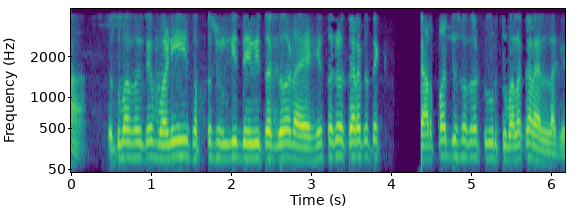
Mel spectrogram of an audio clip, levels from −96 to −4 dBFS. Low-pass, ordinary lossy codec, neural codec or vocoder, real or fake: 3.6 kHz; AAC, 24 kbps; none; real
